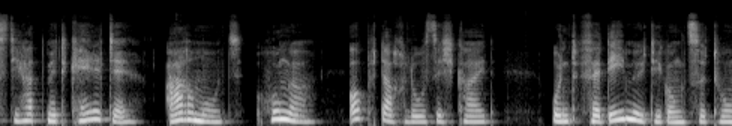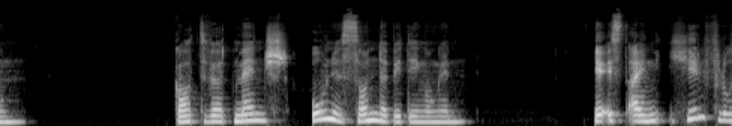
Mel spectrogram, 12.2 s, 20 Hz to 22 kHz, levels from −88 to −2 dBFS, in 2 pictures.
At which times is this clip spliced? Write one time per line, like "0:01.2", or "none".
0:02.9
